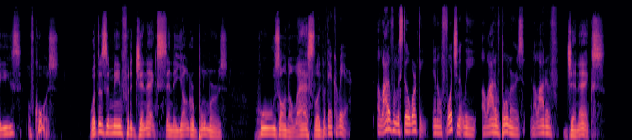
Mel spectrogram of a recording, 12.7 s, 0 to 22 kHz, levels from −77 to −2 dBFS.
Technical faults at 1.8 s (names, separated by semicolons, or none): none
